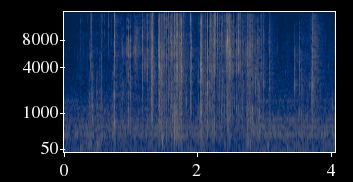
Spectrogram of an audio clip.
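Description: Printed wrapper being torn and peeled off a plastic toy surprise egg: a run of irregular crinkling crackles, thickest in the middle.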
